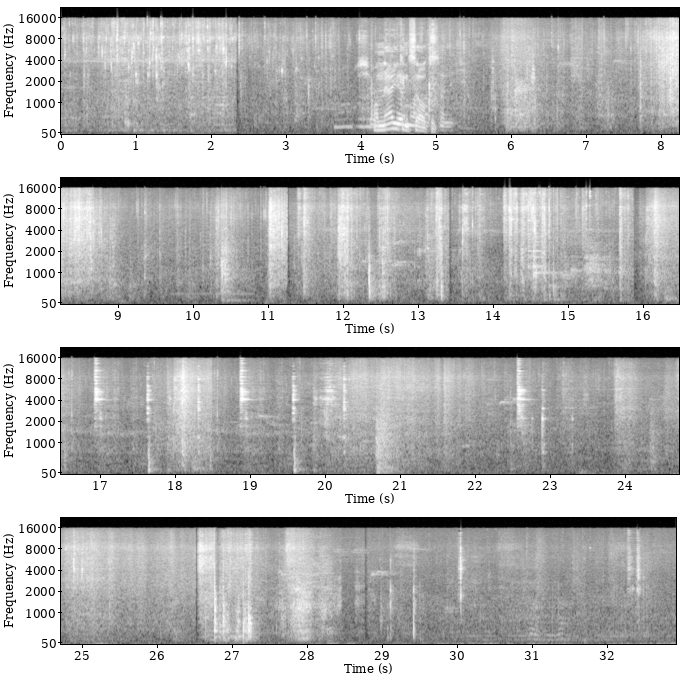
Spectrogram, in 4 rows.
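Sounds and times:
rustling and clattering: 5.3s - 28.0s
metal skewers clinking: 16.9s - 20.4s, 22.5s - 23.1s.

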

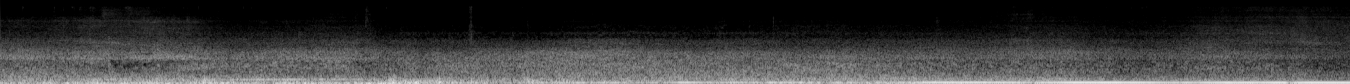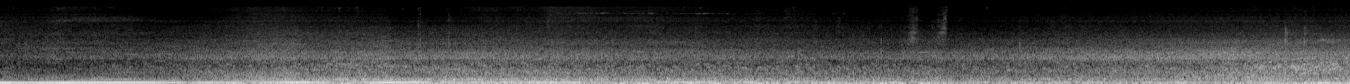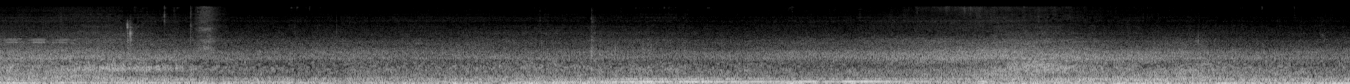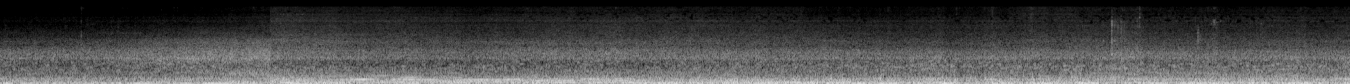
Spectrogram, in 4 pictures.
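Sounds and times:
cars driving past: 0.0s - 54.0s.

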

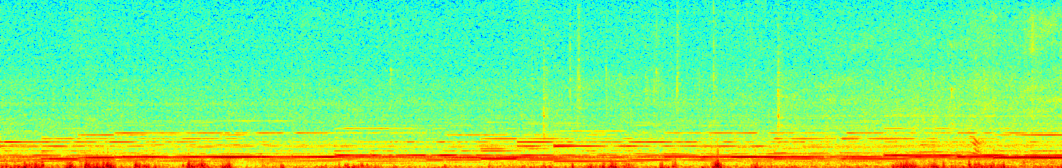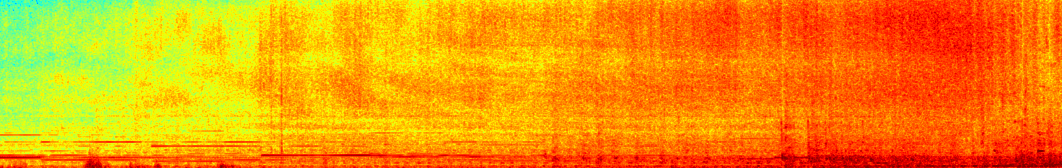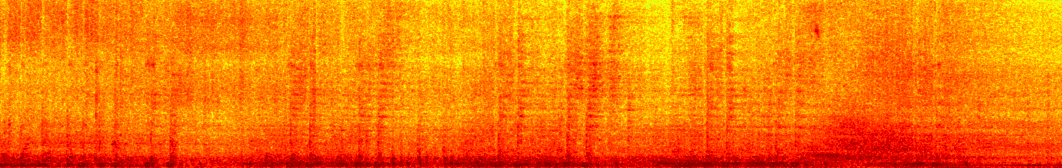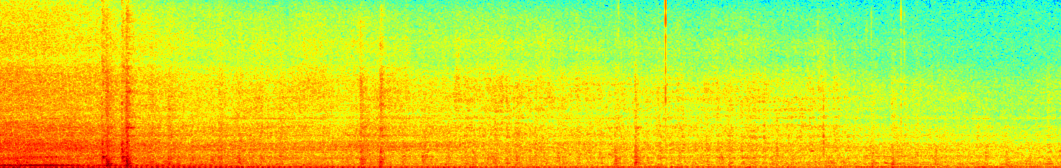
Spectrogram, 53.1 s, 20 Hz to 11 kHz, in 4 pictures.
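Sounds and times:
steam locomotive working: 0.0s - 53.0s
wheels clattering over rail joints: 15.1s - 53.0s.

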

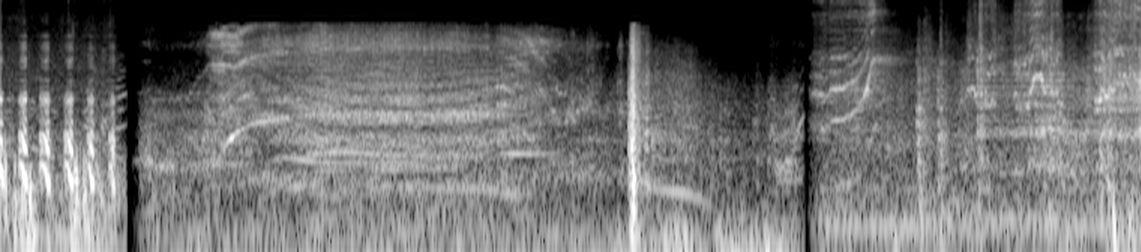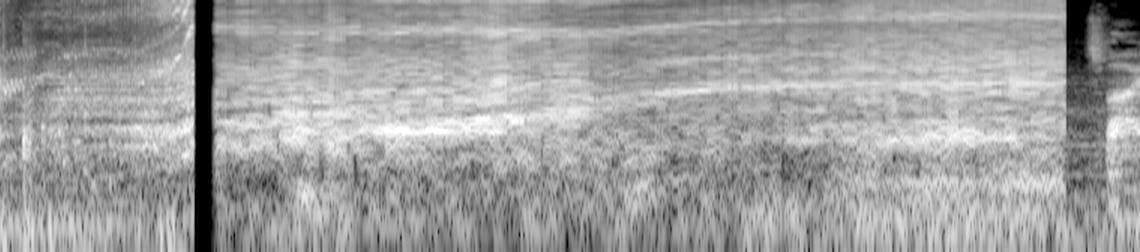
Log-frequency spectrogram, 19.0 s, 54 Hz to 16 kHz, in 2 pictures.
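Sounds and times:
electric motor whining: 9.2s - 18.4s.

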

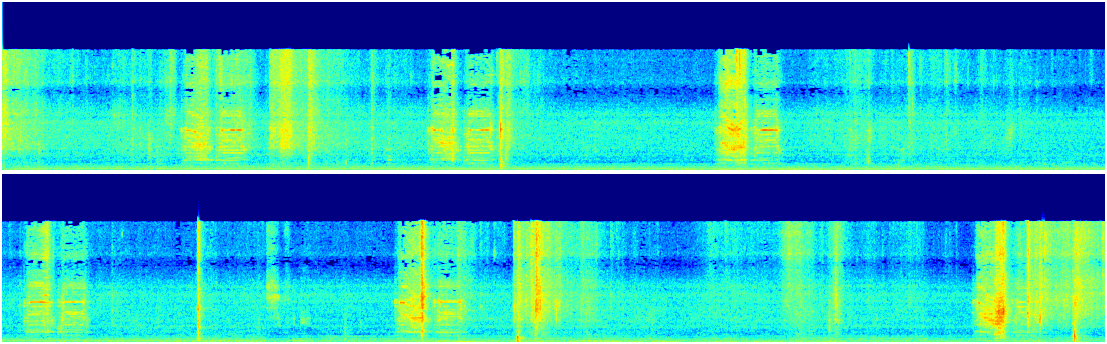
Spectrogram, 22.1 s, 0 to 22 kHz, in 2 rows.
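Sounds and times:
cordless pruning shears whining: 0.0s - 13.2s, 14.4s - 17.8s, 18.8s - 22.0s
branch snapping: 16.1s - 16.8s.

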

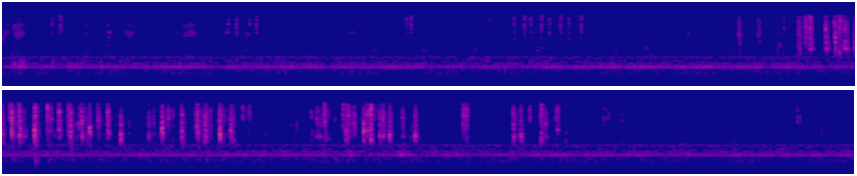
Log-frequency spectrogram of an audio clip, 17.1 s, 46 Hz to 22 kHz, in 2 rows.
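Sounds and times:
typing on keyboard: 7.9s - 14.2s.

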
